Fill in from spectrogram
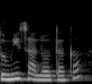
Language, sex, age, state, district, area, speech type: Marathi, female, 30-45, Maharashtra, Satara, urban, spontaneous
